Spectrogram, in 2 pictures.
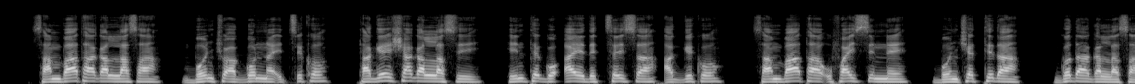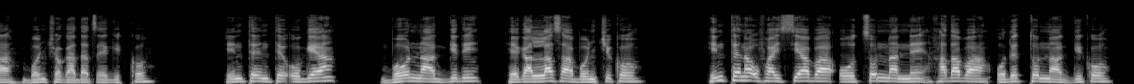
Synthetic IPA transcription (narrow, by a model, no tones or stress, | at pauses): sɐmbaːt̪aːɡɐlːɐsaː | bɔnt͡ʃːɔɐɡːɔnːɐɪt͡sʼːɪkɔ | t̪ɐɡe̞ːʃːɐɡɐlːɐsːɪ | hɪnt̪ːɛɡɔʔːɐjɛd̪ɛt͡sːɛjsːɐɐɡːɪkɔ | sɐmbaːt̪aːʔʊfɐjsːɪnːɛ | bɔnt͡ʃːɛt̪ːɪd̪ɐ | ɡɔd̪aːɡɐlːɐsaːbɔnt͡ʃːɔɡɐd̪ɐt͡sʼeːɡɪkːɔ | hɪnt̪ːɛhɪnt̪ːɛʔɔɡɪja | boːnːɐːɡːɪd̪ɪ | hɛɡɐlːɐs̬aːbɔnt͡ʃːɪkɔ | hɪnt̪ːɛnɐʊfɐjsːɪjaːbaːʔo̞ːt͡sːɔnːɐnːɛhɐd̪ɐbaːɔd̪ɛt̪ːɔnːɐːɡːɪkɔ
